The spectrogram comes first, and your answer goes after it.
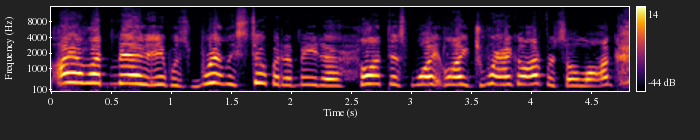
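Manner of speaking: put-on high, loud furious boy shouting at family; a boy exploding at his mother; angry boy ranting. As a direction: snap back at Mom, furious.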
